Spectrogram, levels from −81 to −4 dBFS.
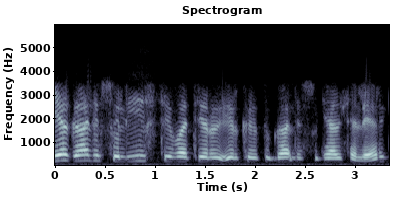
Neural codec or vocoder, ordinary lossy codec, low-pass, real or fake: none; Opus, 64 kbps; 5.4 kHz; real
